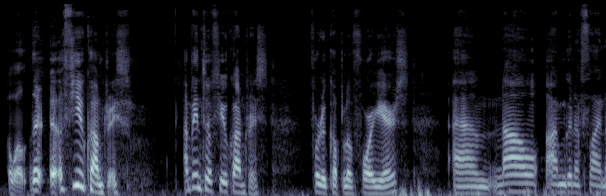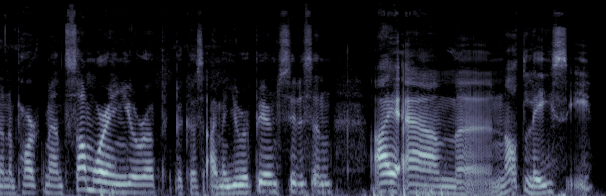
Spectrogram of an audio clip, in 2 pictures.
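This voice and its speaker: Brief: late-twenties man from Sweden, travel vlogger, slightly higher voice, relaxed and musing, filming on his phone outdoors. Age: late 20s. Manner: relaxed, musing, with fillers and pauses. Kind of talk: casual vlog monologue. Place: countryside caravan site.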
